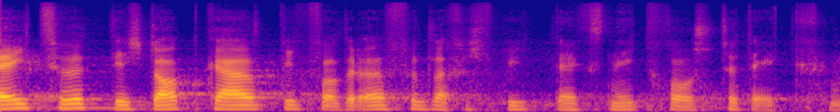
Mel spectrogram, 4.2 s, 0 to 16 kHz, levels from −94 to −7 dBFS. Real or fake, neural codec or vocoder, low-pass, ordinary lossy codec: fake; autoencoder, 48 kHz, 32 numbers a frame, DAC-VAE, trained on Japanese speech; 14.4 kHz; none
